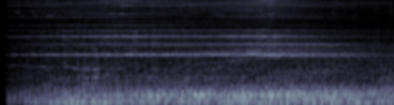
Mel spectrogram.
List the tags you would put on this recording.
Sound effects > Vehicles
rail vehicle tram

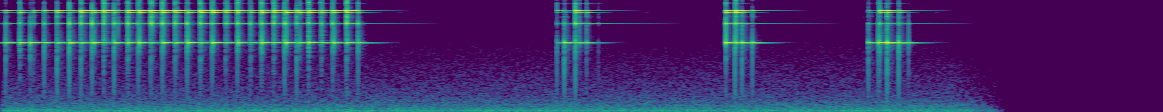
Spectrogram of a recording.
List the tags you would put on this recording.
Sound effects > Other
bell ring tingle

